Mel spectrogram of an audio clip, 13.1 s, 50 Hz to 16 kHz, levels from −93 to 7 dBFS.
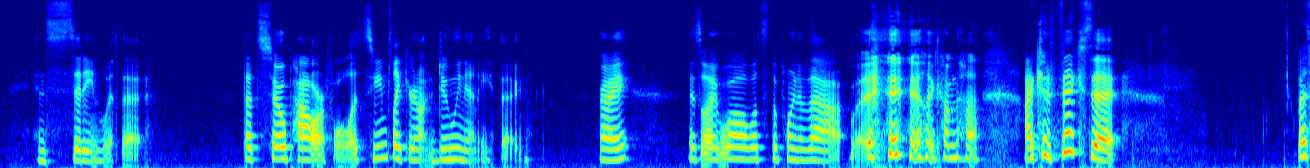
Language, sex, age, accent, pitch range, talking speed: English, female, 20-39, American, 225-270 Hz, 145 wpm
